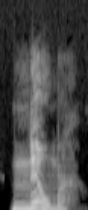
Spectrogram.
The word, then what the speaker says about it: pneuma: Biblia aparece una palabra en griego que es neuma y se escribe con pneuma.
